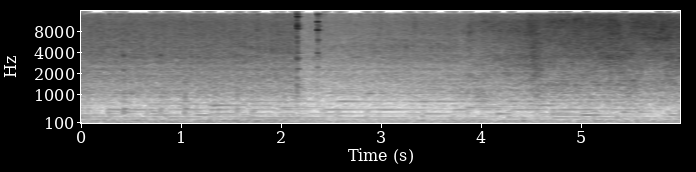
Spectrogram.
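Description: Grated carrots sizzle and fry in ghee while being stirred for gajar halwa, a continuous close hiss with a few sharp clinks of the spoon partway through.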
